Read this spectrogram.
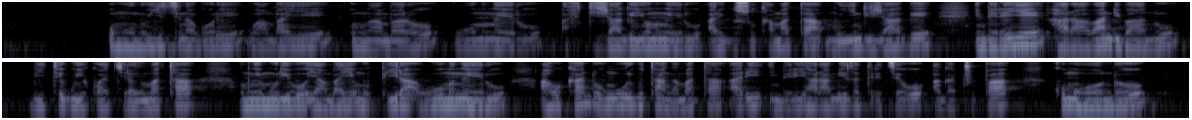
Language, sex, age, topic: Kinyarwanda, male, 18-24, finance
